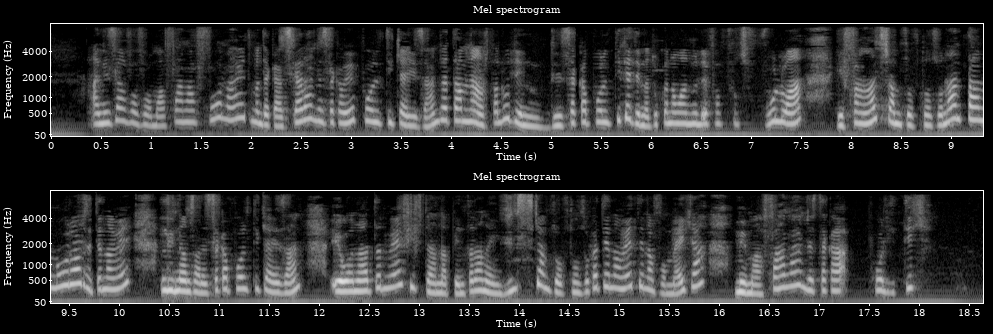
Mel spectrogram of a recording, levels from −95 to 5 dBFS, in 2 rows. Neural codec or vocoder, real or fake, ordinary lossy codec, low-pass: none; real; AAC, 32 kbps; 7.2 kHz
